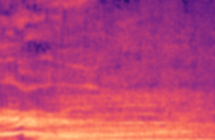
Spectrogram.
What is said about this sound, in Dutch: De T-Rex had wel een gigantisch grote bek, maar dat betekent nog niet dat hij ook heel hard brulde. Veel mensen denken dat deze dino zijn grote bek opentrok en dan zo'n geluid maakte.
